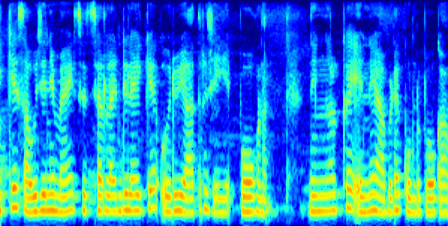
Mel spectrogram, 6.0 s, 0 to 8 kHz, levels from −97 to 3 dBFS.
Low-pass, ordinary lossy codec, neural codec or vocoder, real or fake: none; none; none; real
